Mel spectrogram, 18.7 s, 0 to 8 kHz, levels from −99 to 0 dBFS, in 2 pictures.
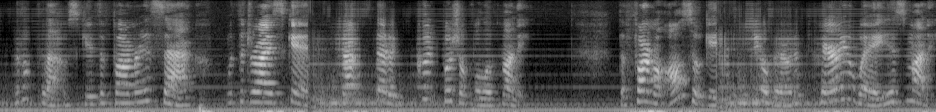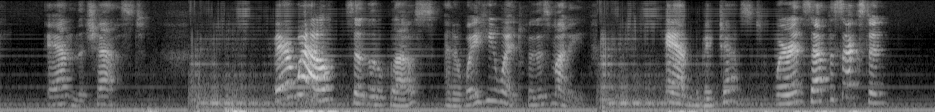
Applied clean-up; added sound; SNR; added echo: neural separator model SepFormer DNS4.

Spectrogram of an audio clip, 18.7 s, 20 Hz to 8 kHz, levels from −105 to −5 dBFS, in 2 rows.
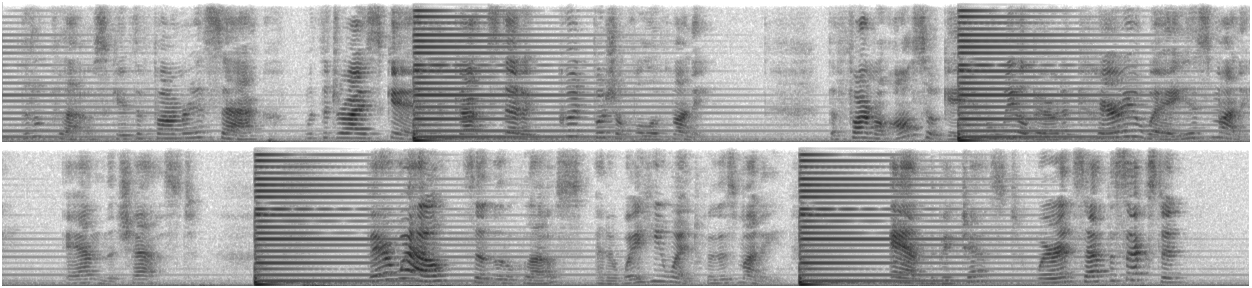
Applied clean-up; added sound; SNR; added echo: none; Acoustic guitar; -2 dB; reverberation time 0.2 s.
